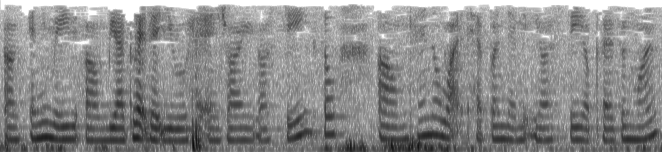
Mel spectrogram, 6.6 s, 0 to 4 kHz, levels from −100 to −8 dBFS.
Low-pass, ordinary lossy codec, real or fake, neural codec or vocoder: 3.6 kHz; MP3, 16 kbps; real; none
